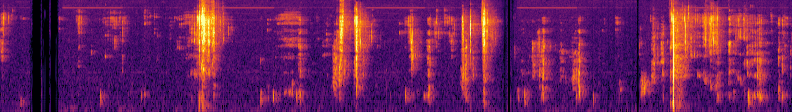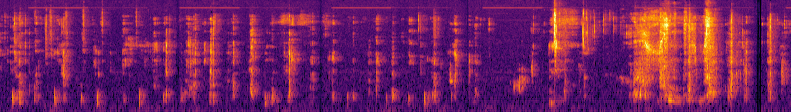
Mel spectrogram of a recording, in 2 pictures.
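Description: Close-miked chewing of spaghetti and breaded chicken nuggets: wet mouth clicks and smacks throughout, with louder sharp bites about two, four, six and eight seconds in, the one near eight seconds the loudest.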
